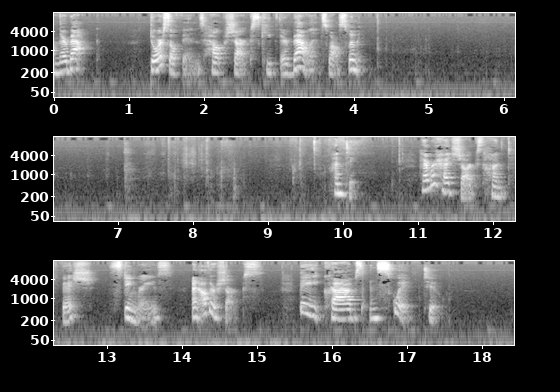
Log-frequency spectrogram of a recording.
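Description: A young woman reads aloud expressively, close by.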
